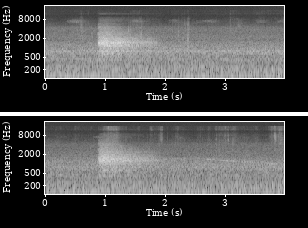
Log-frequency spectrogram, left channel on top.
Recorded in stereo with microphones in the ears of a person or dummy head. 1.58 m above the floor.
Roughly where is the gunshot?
Left.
